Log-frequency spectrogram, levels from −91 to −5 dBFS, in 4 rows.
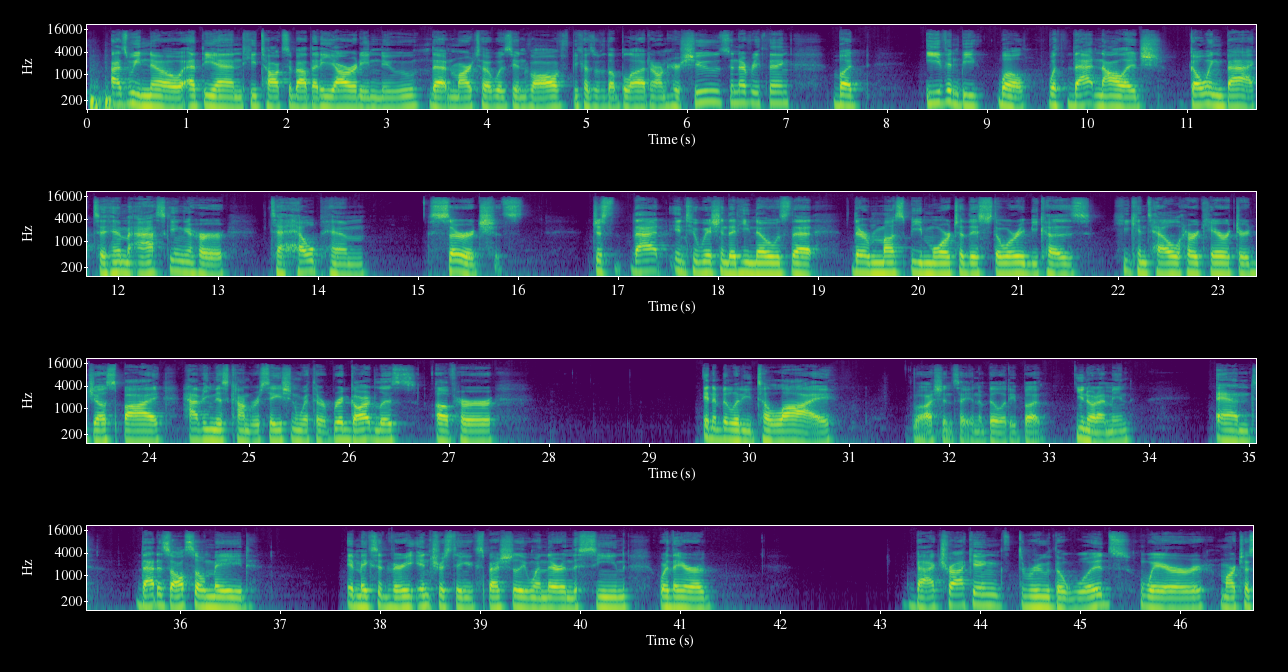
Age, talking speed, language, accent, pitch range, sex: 20-39, 145 wpm, English, American, 125-140 Hz, male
